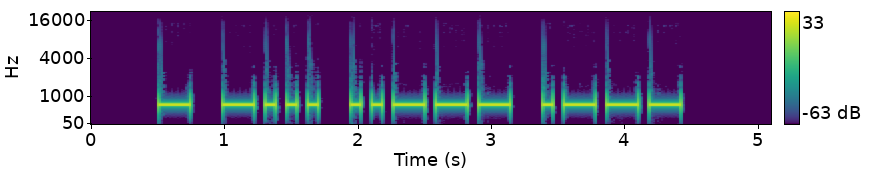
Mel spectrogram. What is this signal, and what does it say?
Morse code, heard as a keyed tone, about 15 wpm, 700 Hz. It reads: TB2J
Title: DXCC-100 Call Signs - 4 Characters - 15wpm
